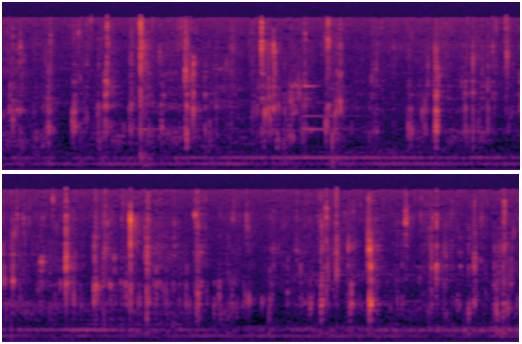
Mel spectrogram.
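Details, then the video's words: An Italian Greyhound eating, with irregular crunching and biting clicks over a steady low electrical hum that runs through most of the recording. "Italian greyhound eating ASMR"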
